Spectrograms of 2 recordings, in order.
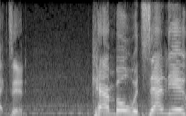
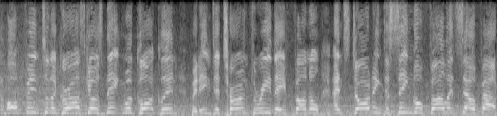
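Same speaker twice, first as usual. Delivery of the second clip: higher-pitched, urgent race-start commentary; announcer riding the action at a raised pitch; live race play-by-play; 4 semitones higher than usual. Real, not acted. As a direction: call the opening lap with sustained excitement.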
